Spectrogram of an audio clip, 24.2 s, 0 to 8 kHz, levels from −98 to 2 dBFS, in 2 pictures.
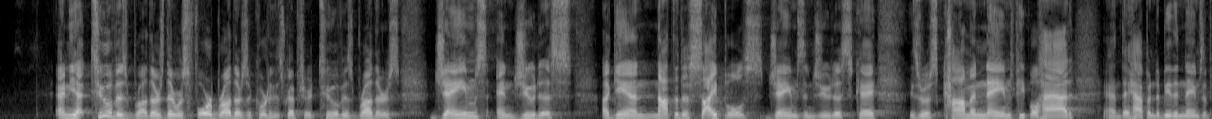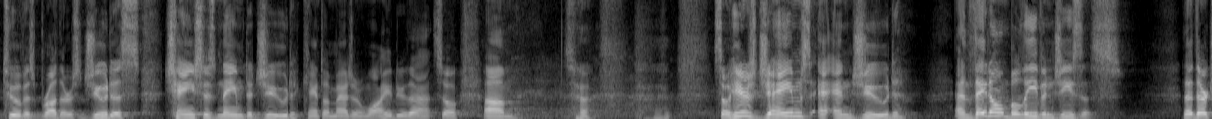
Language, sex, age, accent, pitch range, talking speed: English, male, 40-59, American, 140-195 Hz, 190 wpm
